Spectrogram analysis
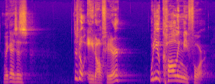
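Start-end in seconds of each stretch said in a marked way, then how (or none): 1.5-4.2 irritated snap, rising higher and louder; bad-tempered, mounting annoyance; annoyed. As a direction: act out a short-tempered man on the phone. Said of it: "No, that's annoyance".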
